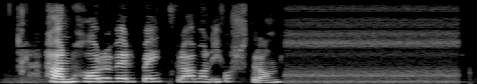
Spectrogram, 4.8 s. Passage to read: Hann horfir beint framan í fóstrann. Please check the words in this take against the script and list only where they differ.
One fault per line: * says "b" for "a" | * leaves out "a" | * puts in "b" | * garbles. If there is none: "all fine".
all fine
